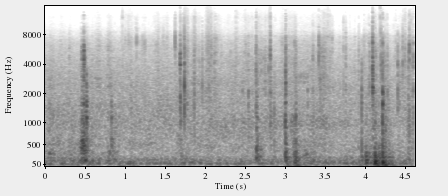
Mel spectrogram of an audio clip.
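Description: Handling noise as electrical cables and plug connectors are worked by hand: irregular small clicks and knocks, with a louder knock about four seconds in.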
